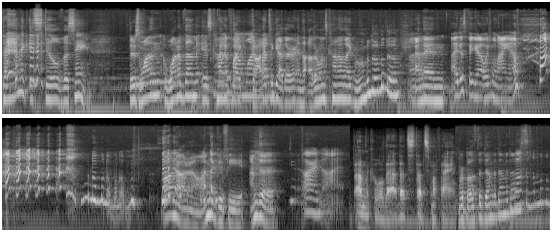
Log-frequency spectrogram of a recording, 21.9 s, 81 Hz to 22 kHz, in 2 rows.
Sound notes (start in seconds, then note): 7.7 silly voice; 10.7 laughing; 12.4 mumbles playfully; 21.7 mumbles playfully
